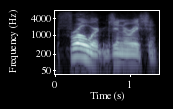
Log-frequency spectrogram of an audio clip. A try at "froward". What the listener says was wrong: It's a difference between forward and froward.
